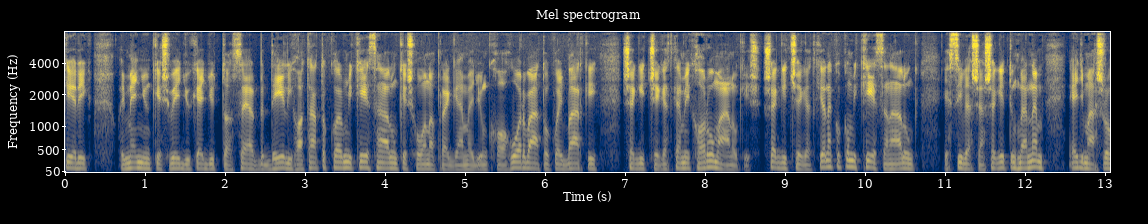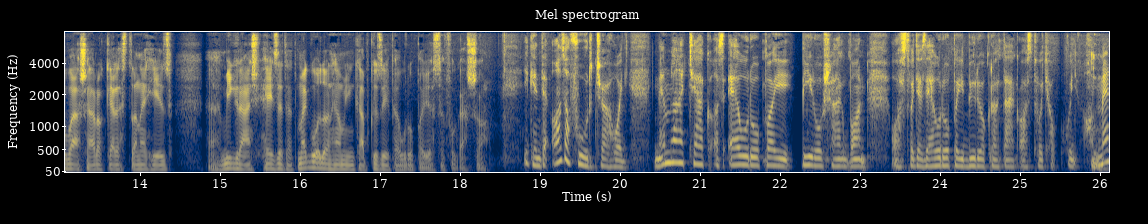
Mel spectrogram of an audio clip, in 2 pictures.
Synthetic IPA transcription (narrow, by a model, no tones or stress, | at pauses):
keːɾikho̞ɟmɛɲːyŋkeːʃʋeːɟːykɛɟːyt̪ːɒsɛrbd̪eːliɦɒt̪aːrt̪ɒkːormikeːsɛnaːlːuŋkeːʃhoːlnɒprɛɡːɛlmɛɟyŋkhɒːɦorvaːt̪o̞kʋɒɟbaːrkiʃɛɡiːt͡ʃːeːɡɛt̪kʰɛlmeːkhɒːɾo̞maːno̞kiʃʃɛɡiːt͡ʃːeːɡɛt̪kʰeːrnɛkɒkːormikeːsɛnaːlːuŋkeːʃsivɛʃɛnʃɛɡiːt̪yŋkmɛrt̪nɛmɛɟmaːʃro̞vaːʃaːɾɒkɛlːɛst̪ɒnɛɦeːzmiɡraːnʃhɛjzɛt̪ɛt̪mɛɡo̞ld̪ɒniɒmiiŋkaːbkøzeːpɛ̰ṵɾo̰ːpɒ̰jḭø̰sːɛfo̞̰ɡa̰ːʃːɒ̰liɡɛnd̪ɛʔɒzɒfurt͡ʃɒɦo̞ɟnɛmlaːcːaːkɒzɛuɾoːpɒjib̥iːɾoːʃaːɡbɒnʔɒst̪ʋɒɟɒzɛuɾoːpɒjibyɾo̞krɒt̪aːkɒst̪ho̞chɒho̞ɟhɒmɛ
